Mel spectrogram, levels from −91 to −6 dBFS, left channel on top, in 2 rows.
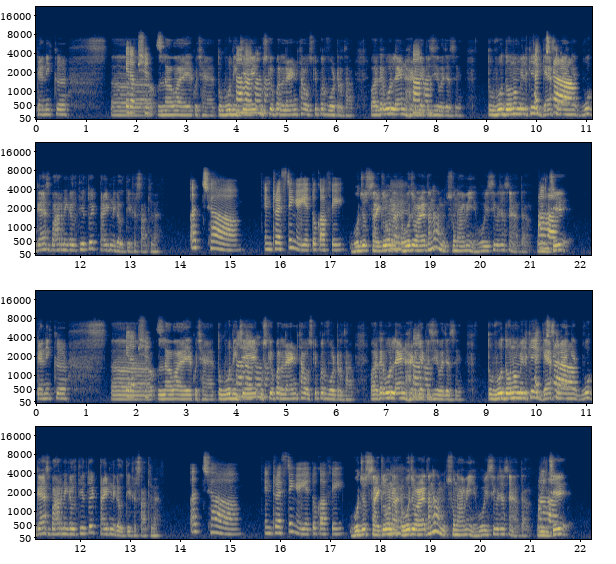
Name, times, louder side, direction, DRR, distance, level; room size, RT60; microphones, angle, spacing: voice 1, 0.0-8.5 9.0-13.6 17.4-21.7, right 2 dB, 35° right, 0.7 m, -29 dB
voice 2, 1.8-2.5 4.0-4.7 7.5-7.9 9.9-10.8 14.2-15.2 15.7-17.3 18.2-18.5 21.2-21.5, left 4 dB, 30° left, 0.5 m, -29 dB
5.1 x 2.4 x 2.6 m
head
